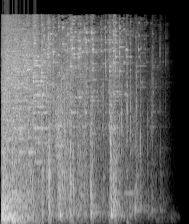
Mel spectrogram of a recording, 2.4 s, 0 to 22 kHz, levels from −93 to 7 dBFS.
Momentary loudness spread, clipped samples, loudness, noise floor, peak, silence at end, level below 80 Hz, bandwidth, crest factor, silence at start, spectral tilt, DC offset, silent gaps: 16 LU; under 0.1%; -8 LUFS; -42 dBFS; 0 dBFS; 0.45 s; -32 dBFS; over 20 kHz; 12 dB; 0 s; -1.5 dB/octave; under 0.1%; none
